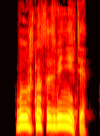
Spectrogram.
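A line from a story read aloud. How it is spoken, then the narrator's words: Sighing. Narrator (Russian): вздохнула женщина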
